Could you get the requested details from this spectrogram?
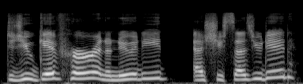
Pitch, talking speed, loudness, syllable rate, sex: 245 Hz, 215 wpm, -16 LUFS, 5.0 syllables/s, female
